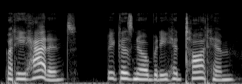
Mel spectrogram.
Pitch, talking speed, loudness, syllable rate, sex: 240 Hz, 200 wpm, -16 LUFS, 5.9 syllables/s, female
